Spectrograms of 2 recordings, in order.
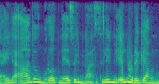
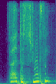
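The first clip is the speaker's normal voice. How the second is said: mocking disbelief; 9 semitones higher than usual. Wife mocking husband's jealousy.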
